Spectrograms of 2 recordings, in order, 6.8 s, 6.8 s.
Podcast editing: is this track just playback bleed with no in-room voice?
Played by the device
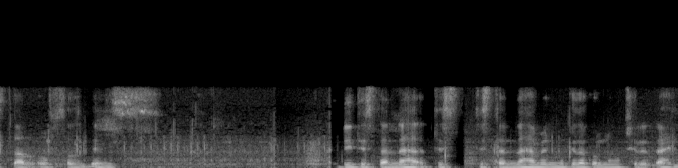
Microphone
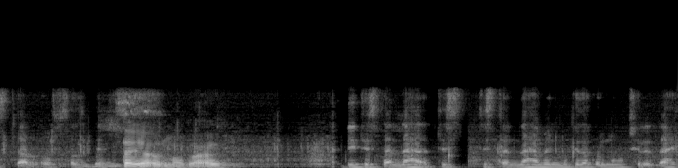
No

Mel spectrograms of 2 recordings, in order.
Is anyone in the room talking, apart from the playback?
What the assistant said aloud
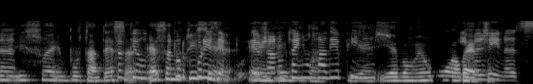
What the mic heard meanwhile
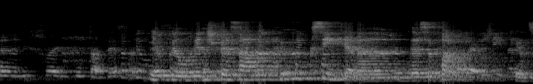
Yes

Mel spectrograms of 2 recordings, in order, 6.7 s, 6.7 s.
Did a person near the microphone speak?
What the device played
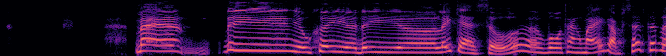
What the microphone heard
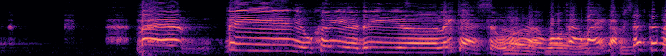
Yes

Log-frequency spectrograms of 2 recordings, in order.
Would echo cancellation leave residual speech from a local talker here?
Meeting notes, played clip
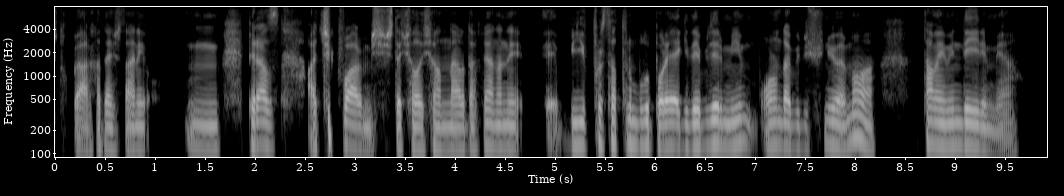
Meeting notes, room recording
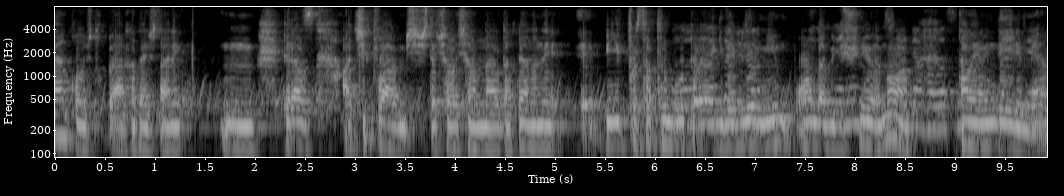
Yes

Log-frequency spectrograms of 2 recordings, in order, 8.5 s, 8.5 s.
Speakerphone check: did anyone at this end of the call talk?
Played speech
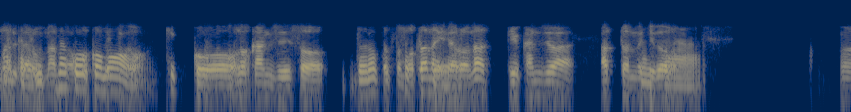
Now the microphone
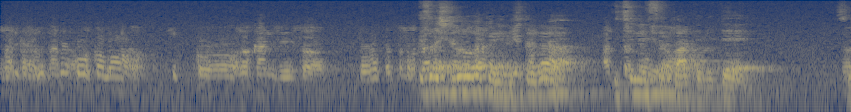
Yes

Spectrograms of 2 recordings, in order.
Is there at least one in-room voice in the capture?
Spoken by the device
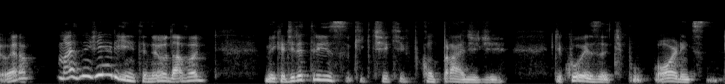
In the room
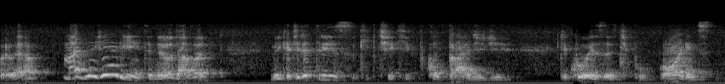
No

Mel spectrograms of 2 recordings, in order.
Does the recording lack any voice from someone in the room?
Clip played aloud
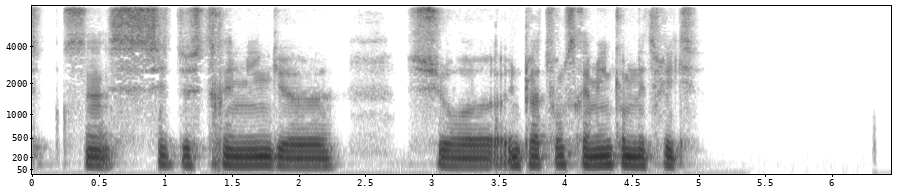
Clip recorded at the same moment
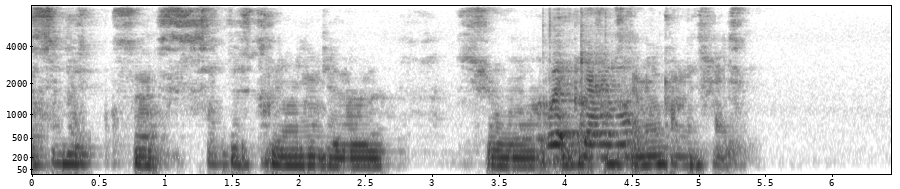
No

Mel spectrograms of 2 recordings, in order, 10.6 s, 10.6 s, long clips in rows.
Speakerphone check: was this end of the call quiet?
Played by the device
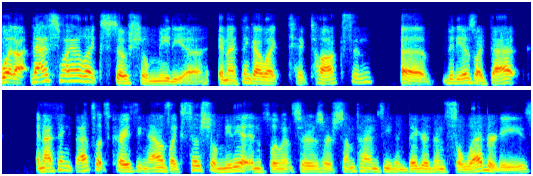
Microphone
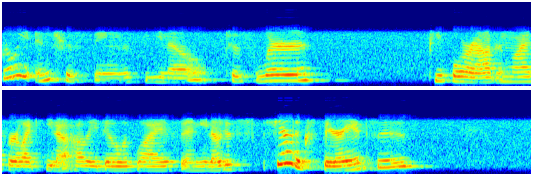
No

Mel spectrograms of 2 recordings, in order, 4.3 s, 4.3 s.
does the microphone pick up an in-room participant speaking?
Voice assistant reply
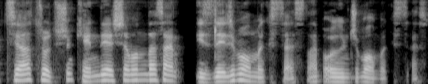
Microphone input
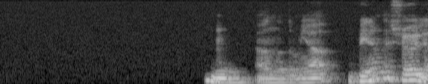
Yes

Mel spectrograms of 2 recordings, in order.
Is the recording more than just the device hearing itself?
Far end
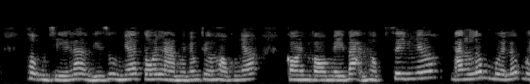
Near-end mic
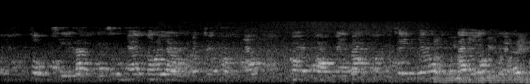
Yes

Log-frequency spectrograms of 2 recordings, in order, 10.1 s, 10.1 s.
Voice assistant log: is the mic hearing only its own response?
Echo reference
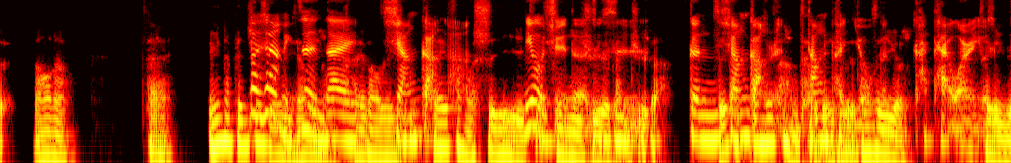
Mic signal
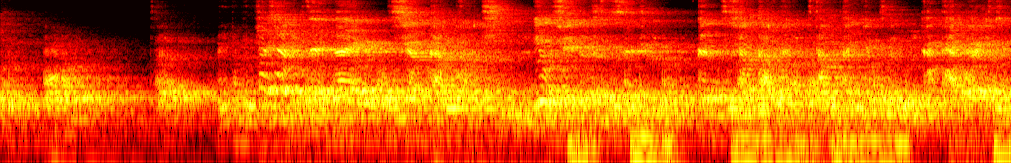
No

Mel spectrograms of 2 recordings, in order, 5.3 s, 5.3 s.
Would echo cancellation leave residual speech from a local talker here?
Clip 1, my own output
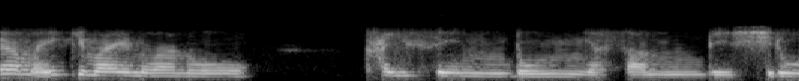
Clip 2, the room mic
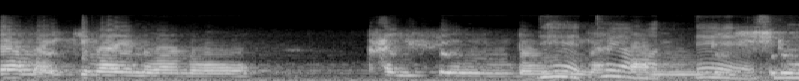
Yes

